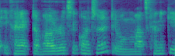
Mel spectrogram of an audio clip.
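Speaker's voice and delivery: ordinary talk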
